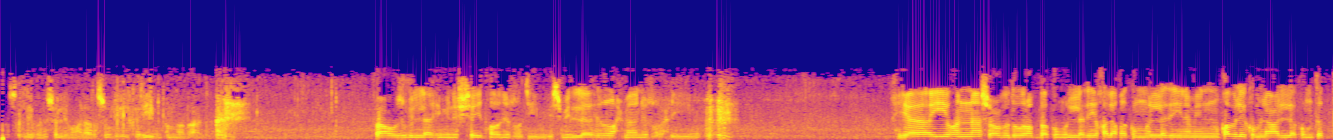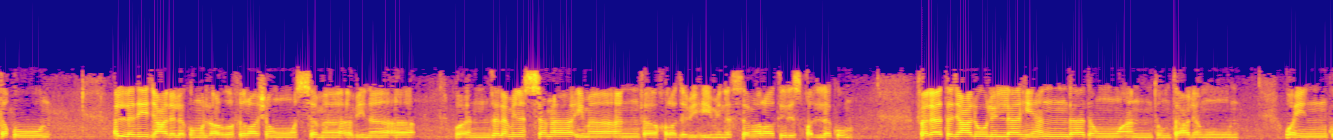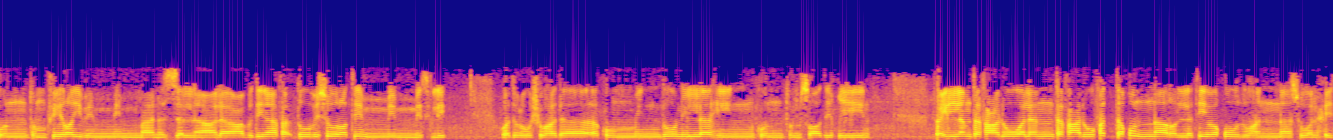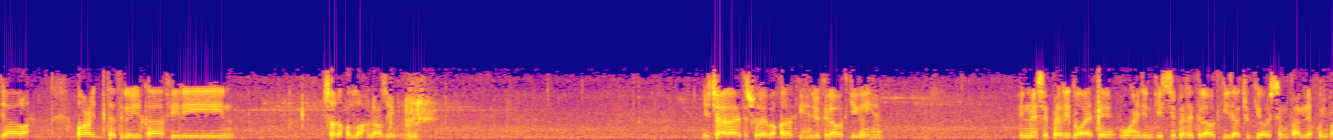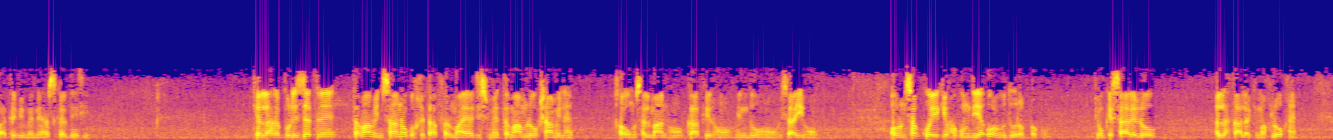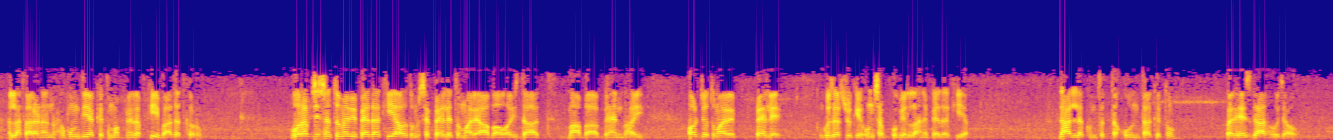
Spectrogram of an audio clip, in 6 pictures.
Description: Dars-e-quran · Jamia Masjid Bait-ul-Mukkaram, Karachi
